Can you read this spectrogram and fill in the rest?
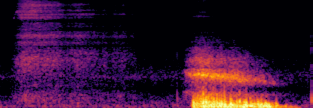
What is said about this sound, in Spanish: Es, es tu deber respirar tranquilamente y tener una respiración como de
